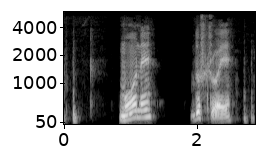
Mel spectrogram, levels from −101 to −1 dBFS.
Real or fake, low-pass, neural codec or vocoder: real; 5.4 kHz; none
